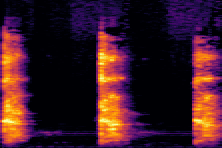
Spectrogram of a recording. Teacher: So the sound k is unvoiced. There's no vibration.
